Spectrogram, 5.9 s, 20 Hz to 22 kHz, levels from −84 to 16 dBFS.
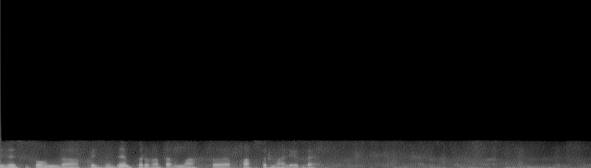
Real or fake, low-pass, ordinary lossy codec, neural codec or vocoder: fake; 3.6 kHz; none; codec, 24 kHz, 0.9 kbps, WavTokenizer, large speech release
